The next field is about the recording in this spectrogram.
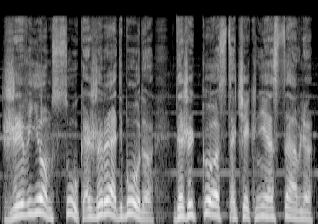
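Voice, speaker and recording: A man's voice: a little high, animated, slow pace, darkish tone, soft background music, pitched above the performer's own voice. A man voicing a furious, foul-mouthed male forest monster that snarls curses and threats.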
